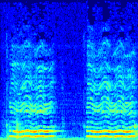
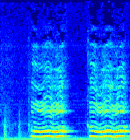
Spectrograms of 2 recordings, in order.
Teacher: you make the K with the back of your tongue and your soft palate, right? Don't need a lot of jaw.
